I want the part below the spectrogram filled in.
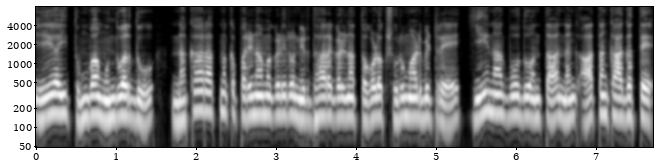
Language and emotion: Kannada, fearful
